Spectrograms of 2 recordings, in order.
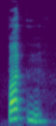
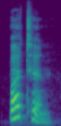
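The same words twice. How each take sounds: First: The t is a catch in the throat. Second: The t is released with a puff of air. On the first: "this glottal stop" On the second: "a puffy t"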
